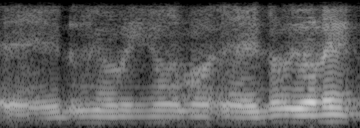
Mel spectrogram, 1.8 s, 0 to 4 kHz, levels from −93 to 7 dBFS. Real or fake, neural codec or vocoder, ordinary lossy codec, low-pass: fake; codec, 44.1 kHz, 2.6 kbps, DAC; Opus, 64 kbps; 3.6 kHz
